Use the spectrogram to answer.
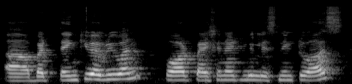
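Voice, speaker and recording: Woman podcast host, medium pitch, chatty panel style, kinda halting and repeats herself. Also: a little mellow. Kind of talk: conversational panel hosting.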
